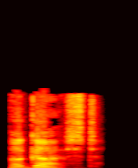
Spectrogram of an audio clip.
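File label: "august", British English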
